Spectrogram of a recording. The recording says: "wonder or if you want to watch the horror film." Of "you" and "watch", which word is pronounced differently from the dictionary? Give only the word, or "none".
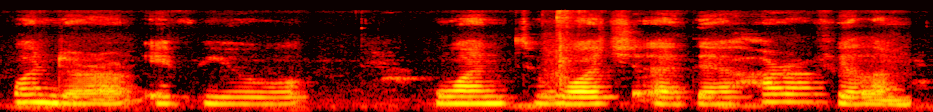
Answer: none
